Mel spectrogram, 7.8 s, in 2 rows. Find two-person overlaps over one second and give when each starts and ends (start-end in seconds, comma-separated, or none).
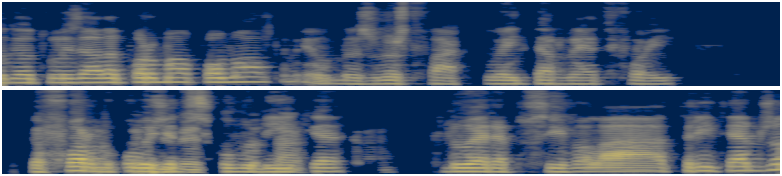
4.3-5.6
